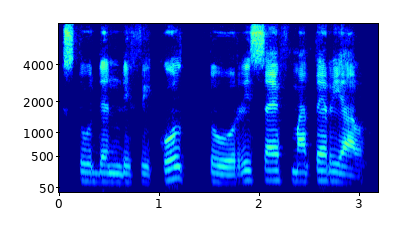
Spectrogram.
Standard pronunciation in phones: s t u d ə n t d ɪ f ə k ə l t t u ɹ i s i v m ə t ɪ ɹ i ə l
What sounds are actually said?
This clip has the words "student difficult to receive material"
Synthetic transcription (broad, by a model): s t u d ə n d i f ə k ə l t t u ɹ i s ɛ f m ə t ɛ ɹ i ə l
